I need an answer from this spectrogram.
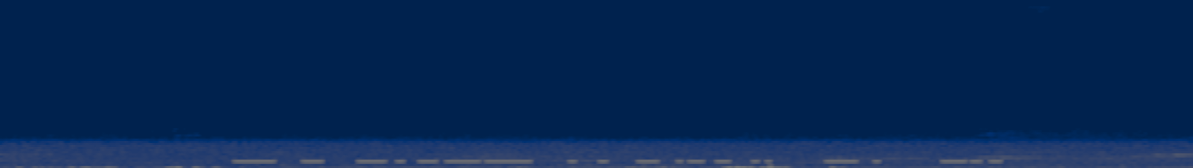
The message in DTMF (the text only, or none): none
